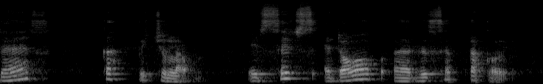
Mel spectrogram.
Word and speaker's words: capitulum: Capichulum. That's how you pronounce. And it's spelled as c a p i t u l u a pronounced as capitulum.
